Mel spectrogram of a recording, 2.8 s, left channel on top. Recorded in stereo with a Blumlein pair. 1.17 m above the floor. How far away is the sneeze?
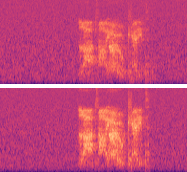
I don't hear a sneeze.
